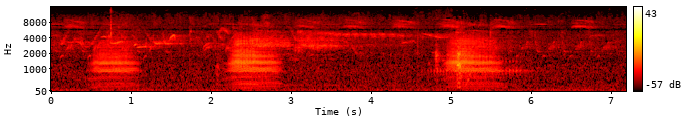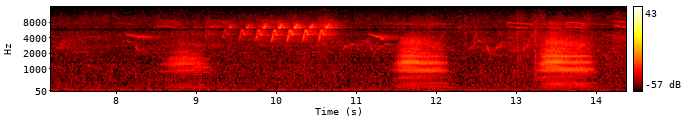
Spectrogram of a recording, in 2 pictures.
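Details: In a wild pond, an American bullfrog gives deep, resonant croaks tied to mating and territory: six low humming calls in irregular bursts with a quiet gap in the middle, and soft bird twitters high in the background.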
